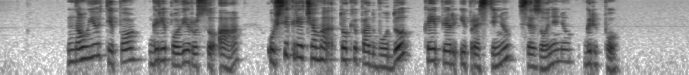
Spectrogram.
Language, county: Lithuanian, Panevėžys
